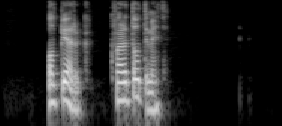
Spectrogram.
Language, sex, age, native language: Icelandic, male, 18-19, Icelandic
